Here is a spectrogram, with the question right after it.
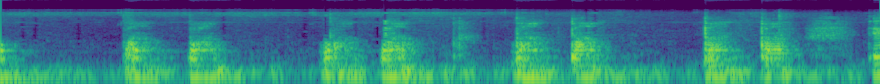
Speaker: do you know what a heartbeat sounds like do you want to hear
